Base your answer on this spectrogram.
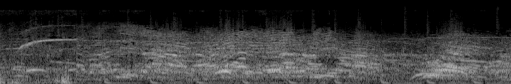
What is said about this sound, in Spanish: Y esto que vamos a escuchar es la manifestación a favor de los presos etarras en San Sebastián.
